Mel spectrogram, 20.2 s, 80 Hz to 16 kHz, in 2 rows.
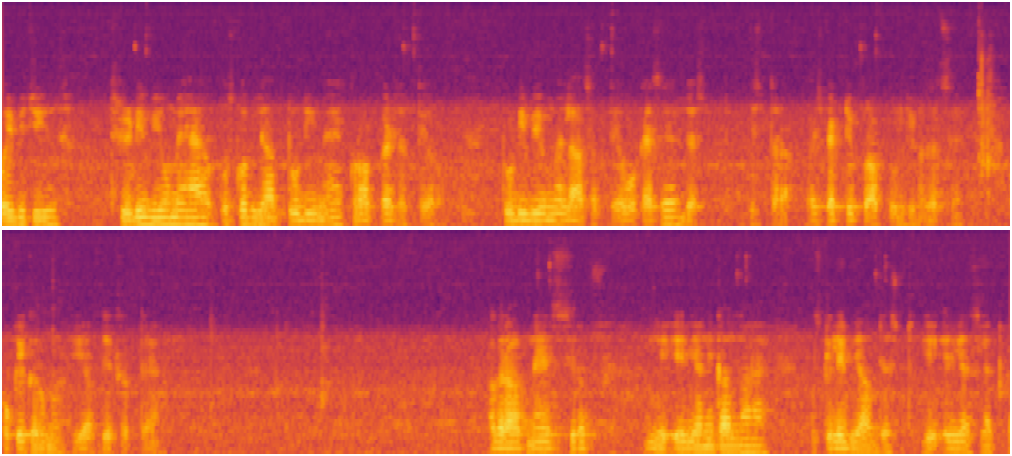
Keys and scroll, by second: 1.1 ctrl+alt+z, 15.5 ctrl+alt+z.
